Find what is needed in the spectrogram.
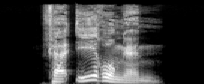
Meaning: plural of Verehrung
- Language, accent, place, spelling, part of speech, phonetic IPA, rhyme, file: German, Germany, Berlin, Verehrungen, noun, [fɛɐ̯ˈʔeːʁʊŋən], -eːʁʊŋən, De-Verehrungen.ogg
